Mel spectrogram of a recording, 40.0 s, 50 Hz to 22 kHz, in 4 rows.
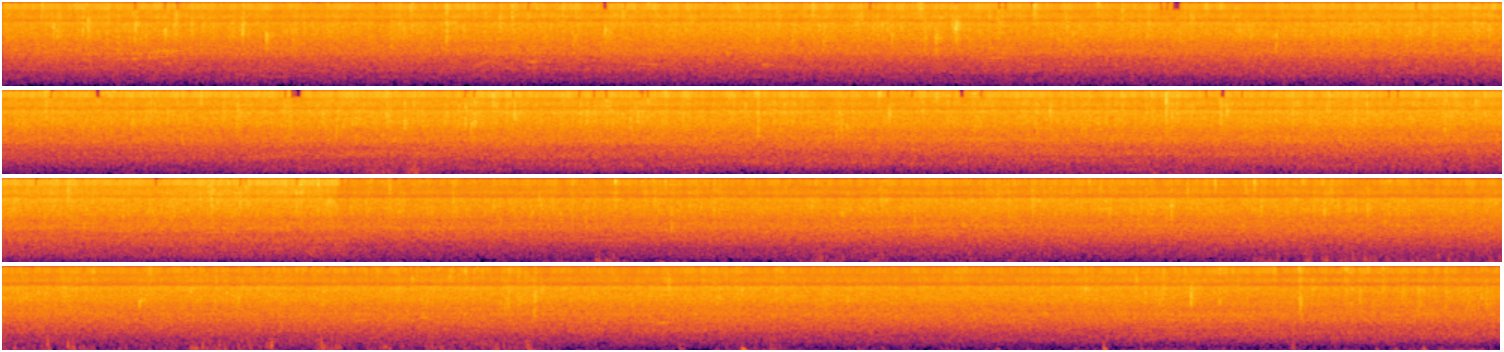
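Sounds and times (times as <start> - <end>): heavy rain among trees: 0.0 - 39.9.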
